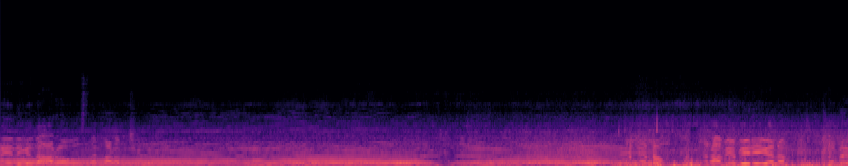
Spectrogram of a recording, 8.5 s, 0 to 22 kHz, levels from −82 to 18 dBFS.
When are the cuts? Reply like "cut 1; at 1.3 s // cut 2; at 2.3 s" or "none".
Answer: none

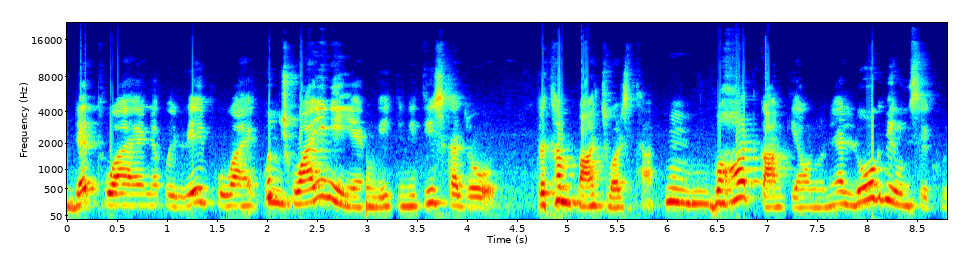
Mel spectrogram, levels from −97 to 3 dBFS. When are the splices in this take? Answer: cut 1; at 3.0 s

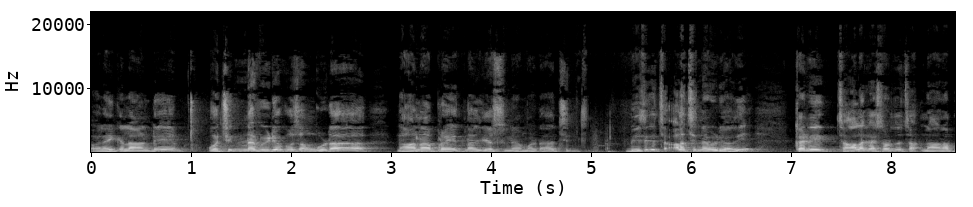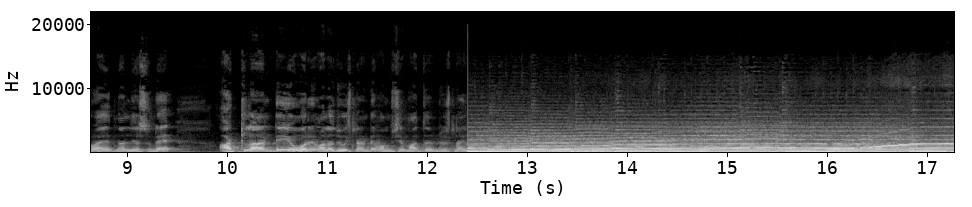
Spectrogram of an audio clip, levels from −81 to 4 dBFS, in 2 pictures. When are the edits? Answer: none

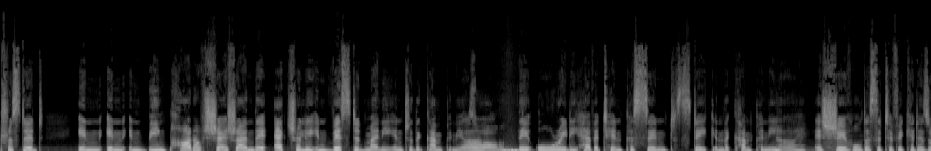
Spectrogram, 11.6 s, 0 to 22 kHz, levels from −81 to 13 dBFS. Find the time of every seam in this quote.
cut 1; at 6.3 s

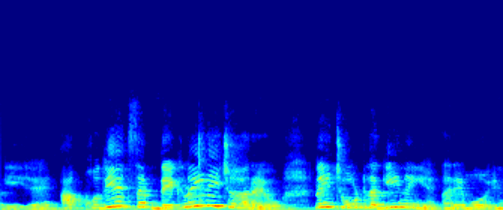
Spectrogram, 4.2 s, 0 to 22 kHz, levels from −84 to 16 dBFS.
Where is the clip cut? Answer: none

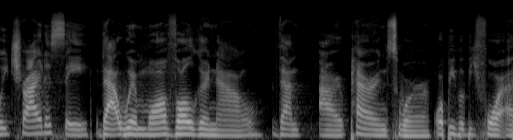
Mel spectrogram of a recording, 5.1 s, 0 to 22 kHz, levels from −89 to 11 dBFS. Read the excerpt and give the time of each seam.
cut 1; at 0.9 s // cut 2; at 3.2 s // cut 3; at 4.3 s

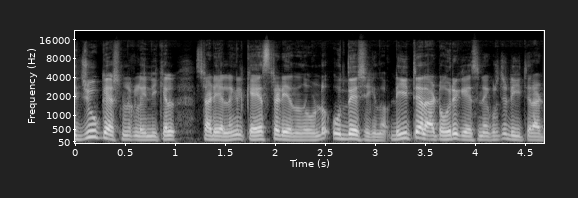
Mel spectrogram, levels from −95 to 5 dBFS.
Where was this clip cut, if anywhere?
none

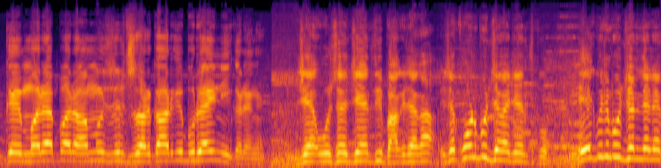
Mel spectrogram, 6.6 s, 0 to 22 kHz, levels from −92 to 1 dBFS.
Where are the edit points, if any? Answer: cut 1; at 2.8 s

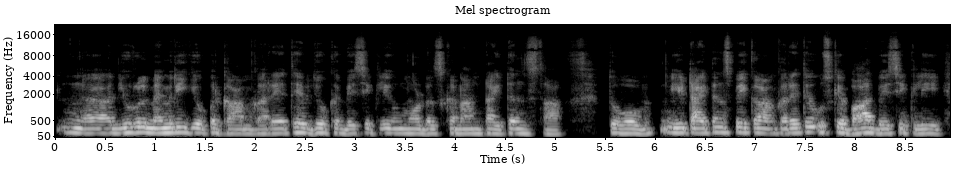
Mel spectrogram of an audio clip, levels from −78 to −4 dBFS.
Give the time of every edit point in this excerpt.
none

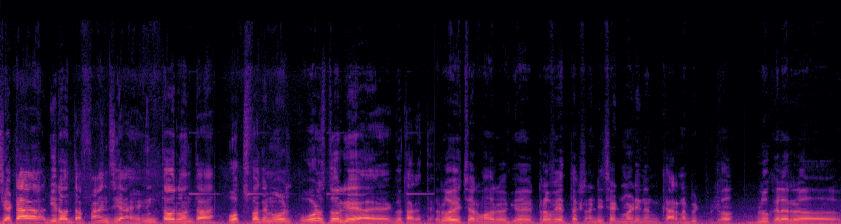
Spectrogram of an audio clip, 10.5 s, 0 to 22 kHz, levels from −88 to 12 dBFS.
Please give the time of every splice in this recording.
cut 1; at 2.7 s // cut 2; at 5.3 s // cut 3; at 9.3 s

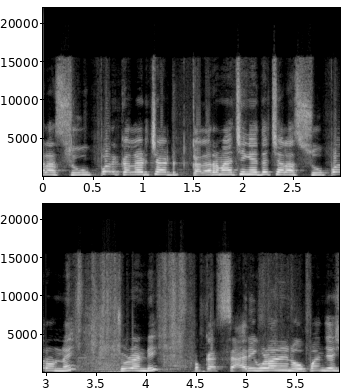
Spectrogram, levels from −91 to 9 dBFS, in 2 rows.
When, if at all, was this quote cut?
none

